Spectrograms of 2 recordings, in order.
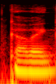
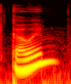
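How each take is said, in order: First: Said in the usual way. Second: "Going?" higher, with rising pitch; questioning. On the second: Real, not acted. Streamer double-checking a word just read out, questioning.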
